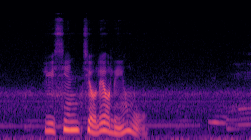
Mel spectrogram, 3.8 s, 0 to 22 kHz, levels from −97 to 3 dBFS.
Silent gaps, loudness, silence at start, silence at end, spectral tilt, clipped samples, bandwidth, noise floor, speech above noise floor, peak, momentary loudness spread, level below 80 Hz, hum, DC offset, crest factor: none; -35 LUFS; 0.4 s; 0 s; -7 dB/octave; under 0.1%; 13.5 kHz; -60 dBFS; 25 dB; -20 dBFS; 21 LU; -68 dBFS; none; under 0.1%; 18 dB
